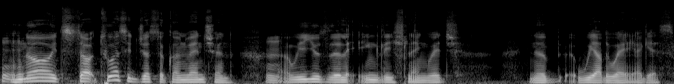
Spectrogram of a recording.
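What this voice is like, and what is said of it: French accent. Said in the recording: “you can talk in that French accent all day”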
